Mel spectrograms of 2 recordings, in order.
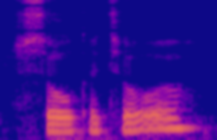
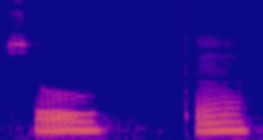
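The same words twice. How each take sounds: First: Said in the usual way. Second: "sokatoa" very slowly, split into so, ka, toa; syllable by syllable. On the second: Shown as a demonstration. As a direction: pause between the parts of "sokatoa". Breaks memory word into syllables.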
